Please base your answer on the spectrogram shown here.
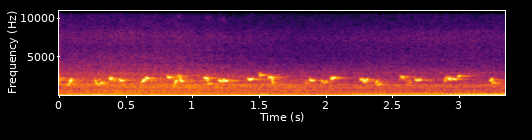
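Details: Breeding female yellow-vented bulbul calling the male, giving quick clipped chirps about three per second, each note slightly bent, set against a steady low mechanical hum.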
